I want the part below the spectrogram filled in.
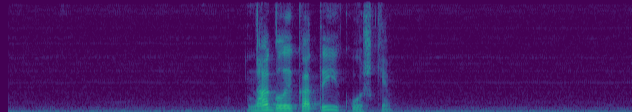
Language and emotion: Russian, neutral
